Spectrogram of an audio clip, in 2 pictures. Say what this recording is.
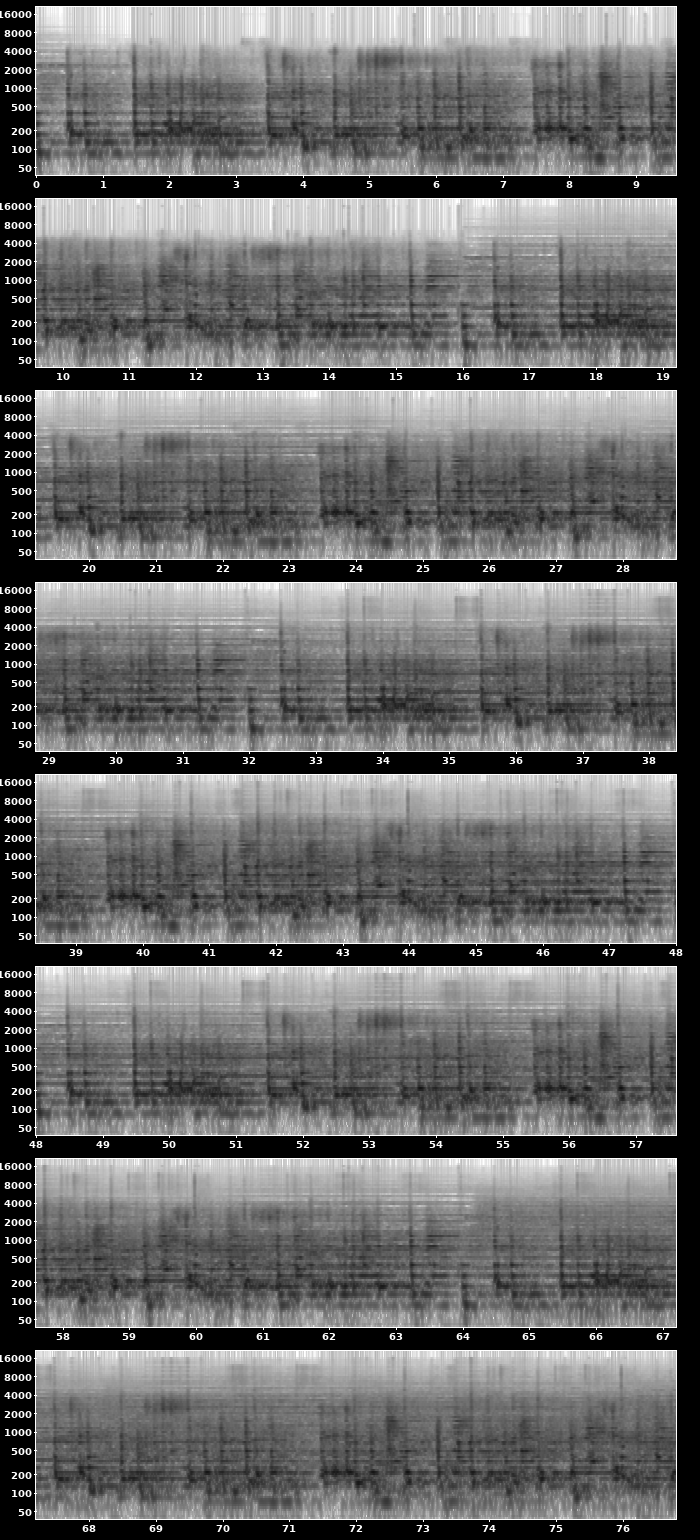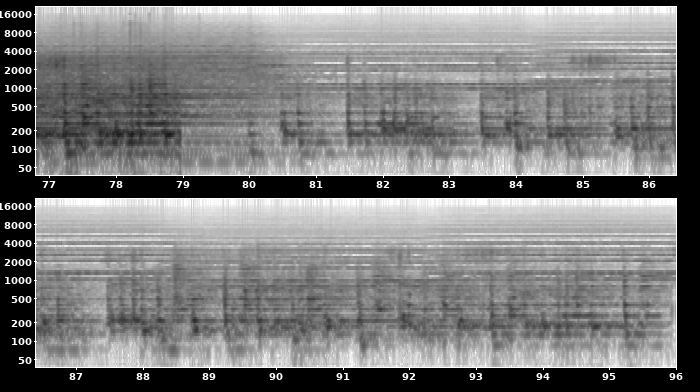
Drum Vocoder Sample Soundscape Background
